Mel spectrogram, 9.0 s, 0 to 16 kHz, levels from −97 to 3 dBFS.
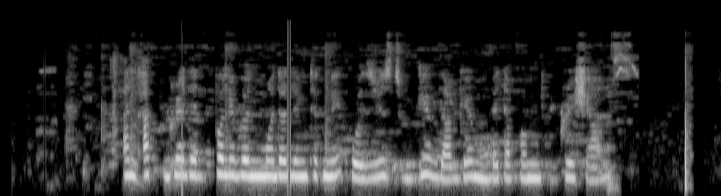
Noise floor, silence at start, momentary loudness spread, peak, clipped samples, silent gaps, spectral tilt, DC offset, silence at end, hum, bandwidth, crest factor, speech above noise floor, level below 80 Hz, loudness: -78 dBFS; 1.4 s; 13 LU; 0 dBFS; under 0.1%; none; -6.5 dB/octave; under 0.1%; 0.4 s; none; 7.6 kHz; 22 dB; 57 dB; -66 dBFS; -22 LUFS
